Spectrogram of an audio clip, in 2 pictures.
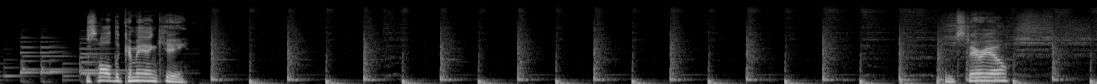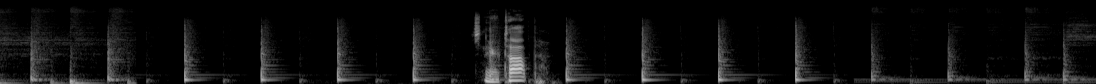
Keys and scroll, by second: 8.6 Return, 16.3 Return.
